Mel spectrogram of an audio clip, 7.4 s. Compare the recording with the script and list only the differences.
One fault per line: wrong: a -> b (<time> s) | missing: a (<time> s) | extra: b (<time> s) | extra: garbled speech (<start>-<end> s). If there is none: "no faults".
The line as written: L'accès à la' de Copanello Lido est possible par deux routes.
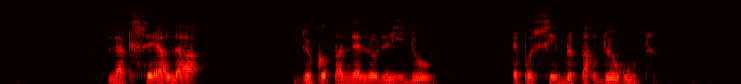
no faults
